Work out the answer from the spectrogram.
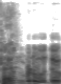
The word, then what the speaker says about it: Jongbloed: Youngblood, comme en anglais.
